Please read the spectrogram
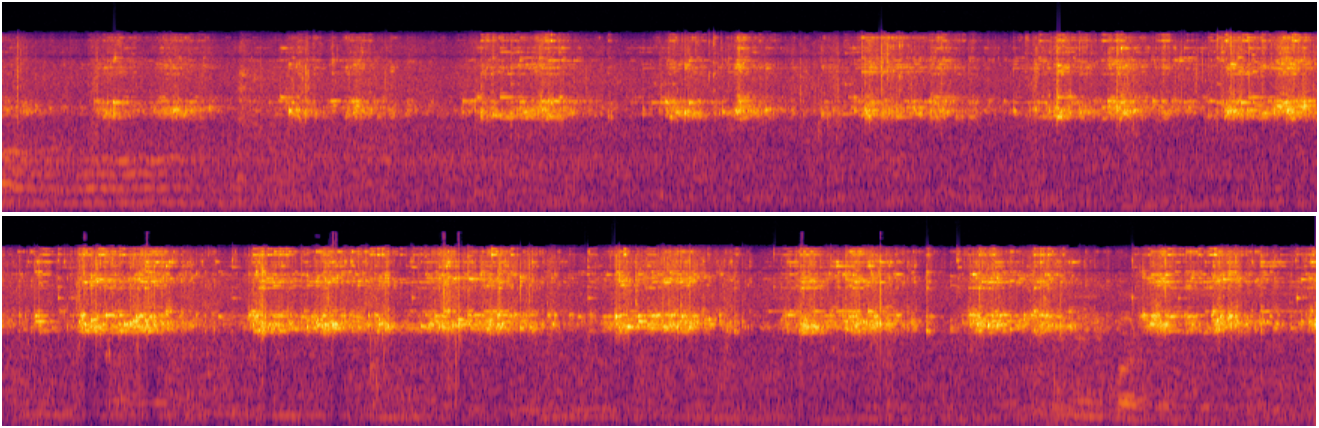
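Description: Small metal bells of Orthodox church processional implements jingling in repeated shakes, about one a second, as they are carried along in a religious procession, with faint voices underneath.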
